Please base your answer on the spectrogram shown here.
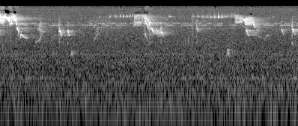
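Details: Display-jumping male blue-black grassquit near the Araucárias Gigantes reserve, Itaiópolis, Santa Catarina, where jumps serve courtship and rivalry; brief, sibilant, very high downslurred buzzes recurring roughly every one and a half seconds over a low, quiet hiss.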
